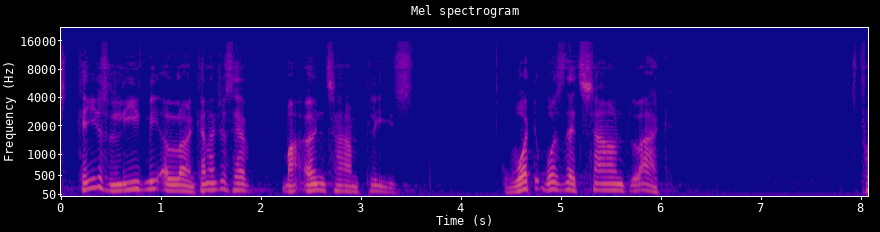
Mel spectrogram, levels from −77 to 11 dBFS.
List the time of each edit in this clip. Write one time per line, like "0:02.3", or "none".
none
